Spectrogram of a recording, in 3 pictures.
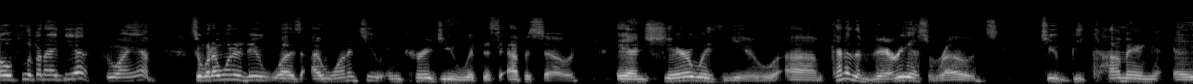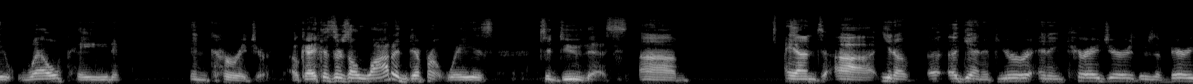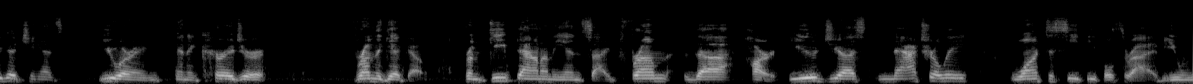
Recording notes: recorded from my truck so the sound is a little rough!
